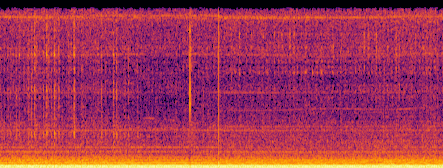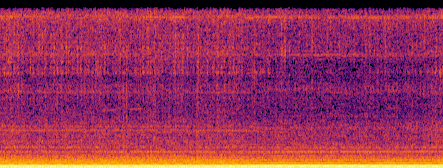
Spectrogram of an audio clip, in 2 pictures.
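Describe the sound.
A motor glider's engine drones steadily in flight, a constant, even hum with no change in pitch throughout and no voices.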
